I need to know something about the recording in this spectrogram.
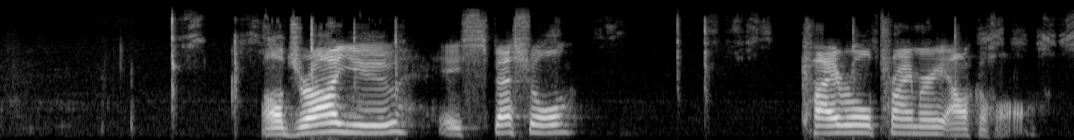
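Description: Chalk taps and scrapes on a chalkboard.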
